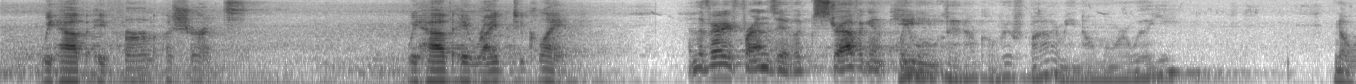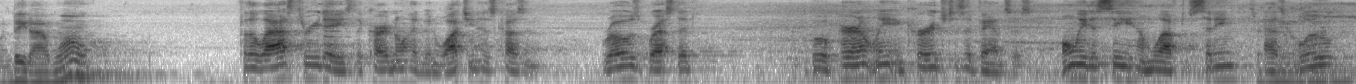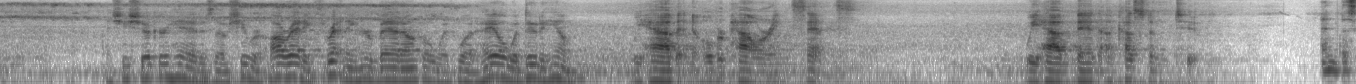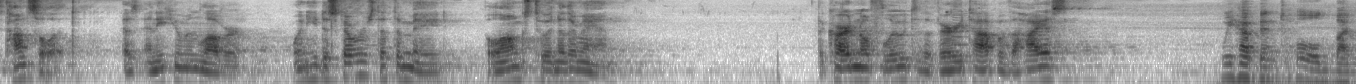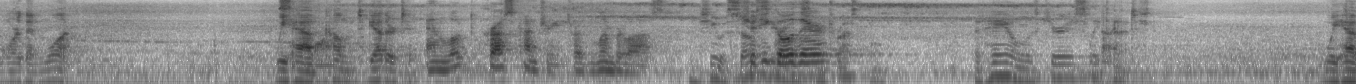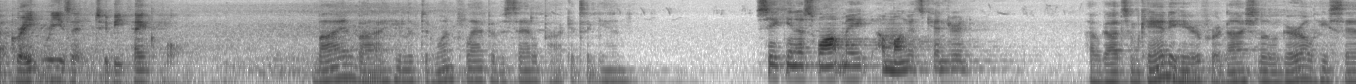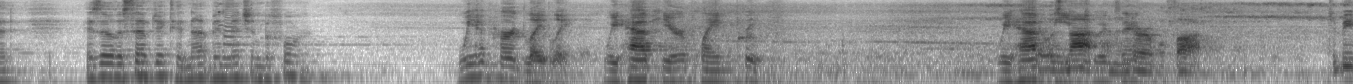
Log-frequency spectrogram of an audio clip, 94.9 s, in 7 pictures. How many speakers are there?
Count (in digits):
3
